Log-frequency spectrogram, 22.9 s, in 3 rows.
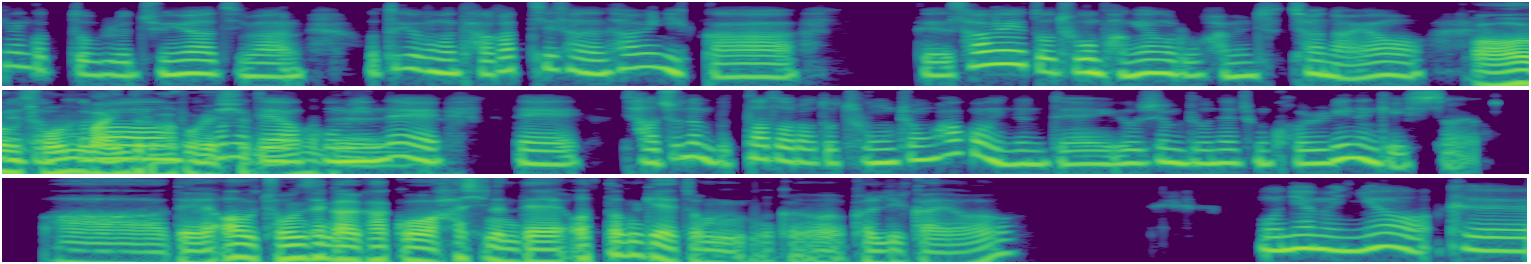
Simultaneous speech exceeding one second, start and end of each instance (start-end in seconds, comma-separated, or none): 7.6-9.3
